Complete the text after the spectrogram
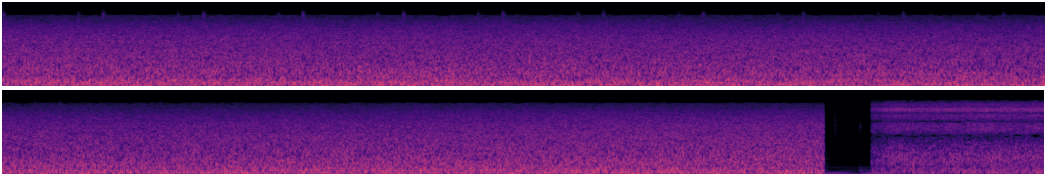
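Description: Floodwater roars loudly over a spillway.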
